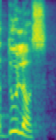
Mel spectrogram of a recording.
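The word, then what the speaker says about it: δοῦλος: Hay una palabra en el griego y se escribe doulos, se produce, se pronuncia dulos, que significa aquel que está subordinado y completamente a disposición de su amo.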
